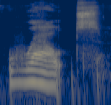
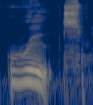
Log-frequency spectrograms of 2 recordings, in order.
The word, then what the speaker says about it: route: little bit about that the E is silent we don't hear the E and the O and the U are stuck together they're functioning as one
